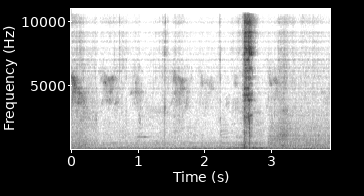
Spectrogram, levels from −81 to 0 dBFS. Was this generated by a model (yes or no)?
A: yes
